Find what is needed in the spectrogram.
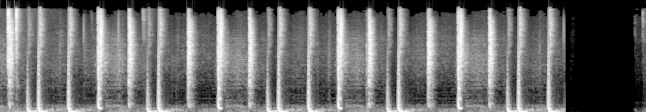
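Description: Programmed electronic kick and snare pattern playing back on its own, without the drum break layer, with the kicks landing in close pairs. It stops abruptly about seven seconds in.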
